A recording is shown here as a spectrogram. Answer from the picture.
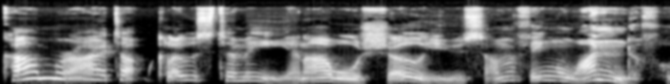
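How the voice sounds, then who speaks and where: Speaking in a put-on character voice, a man uses a high, creaky pitch at a fairly slow pace with hardly any pauses. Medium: read story. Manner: conspiratorial.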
